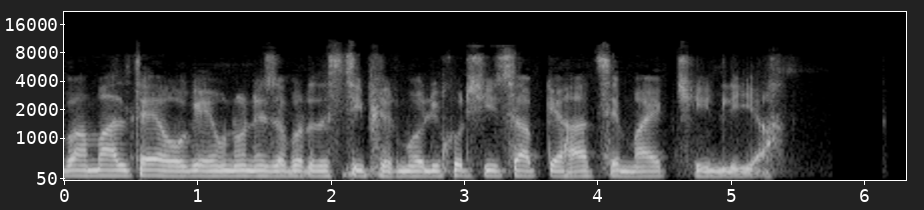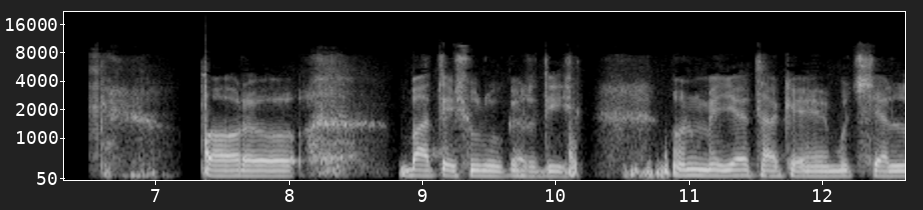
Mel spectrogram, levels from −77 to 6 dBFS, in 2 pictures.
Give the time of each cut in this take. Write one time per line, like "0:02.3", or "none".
none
